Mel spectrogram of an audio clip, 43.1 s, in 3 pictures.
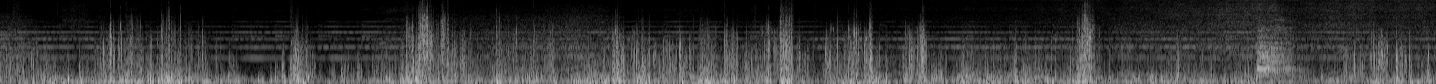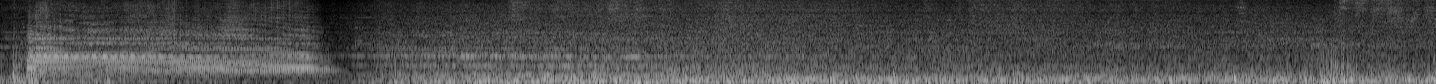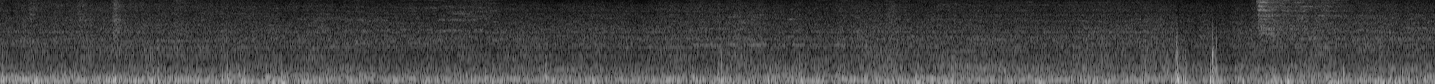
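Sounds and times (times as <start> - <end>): train rolling noise: 0.0 - 43.0
locomotive engine tone: 5.8 - 27.9
locomotive air horn: 8.2 - 24.4.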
